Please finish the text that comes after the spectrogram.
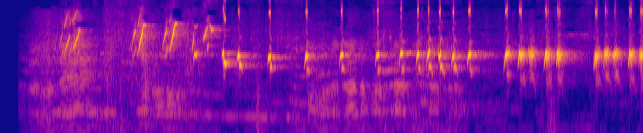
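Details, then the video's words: White-rumped shama (murai batu, Copsychus malabaricus), a "Barbara" type in vigorous song: a few rising, sweet whistles, then a fast run of sharp, repeated chipping notes, with a low voice murmuring at the start. "SUARA MURAI BATU"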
